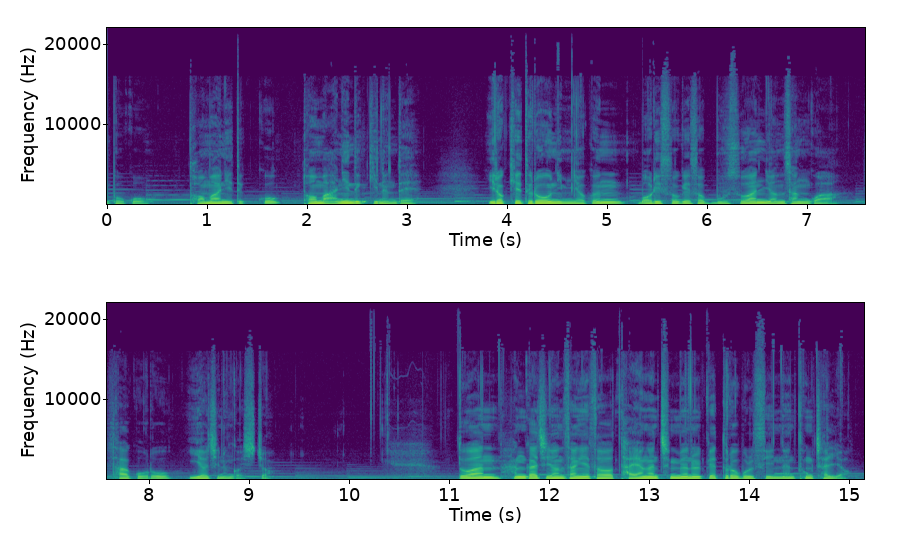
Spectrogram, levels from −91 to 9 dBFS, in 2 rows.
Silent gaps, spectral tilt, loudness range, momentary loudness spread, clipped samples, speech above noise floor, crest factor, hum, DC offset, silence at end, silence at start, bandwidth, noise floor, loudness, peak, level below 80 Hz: none; -8 dB/octave; 8 LU; 11 LU; under 0.1%; 33 dB; 14 dB; none; 0.2%; 0.15 s; 0 s; 14.5 kHz; -45 dBFS; -14 LUFS; 0 dBFS; -46 dBFS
